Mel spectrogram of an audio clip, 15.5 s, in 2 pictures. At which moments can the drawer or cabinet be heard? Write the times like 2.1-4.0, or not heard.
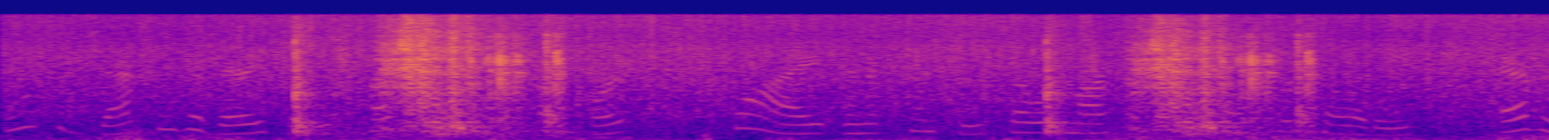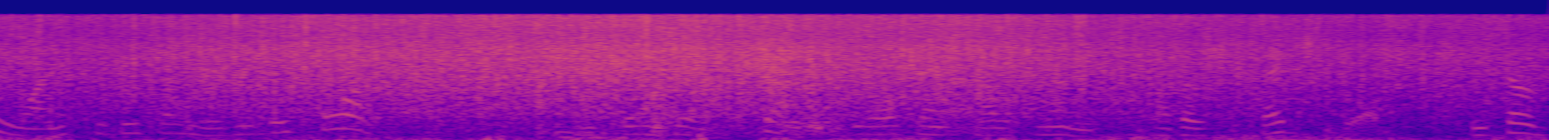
1.4-2.9, 5.2-6.7, 10.9-12.1.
